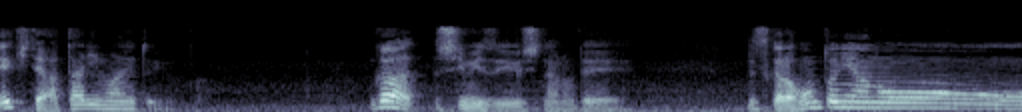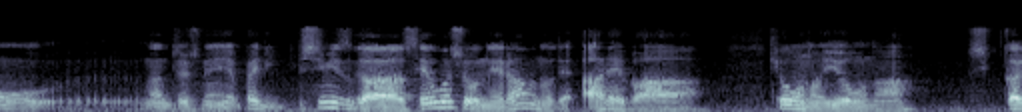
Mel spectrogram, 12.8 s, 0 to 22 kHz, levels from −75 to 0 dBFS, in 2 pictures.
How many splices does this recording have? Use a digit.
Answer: 1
